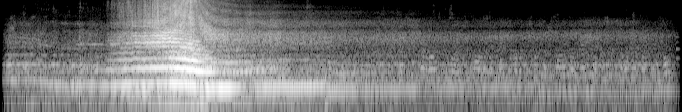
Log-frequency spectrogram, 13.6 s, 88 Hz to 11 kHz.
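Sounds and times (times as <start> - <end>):
Porsche RS Spyder race car engine at Tertre Rouge: 0.1 - 13.6.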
